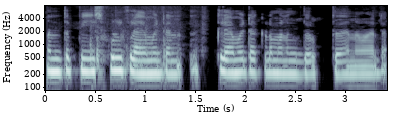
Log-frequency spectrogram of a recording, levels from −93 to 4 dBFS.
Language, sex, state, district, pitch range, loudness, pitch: Telugu, female, Telangana, Karimnagar, 210-235 Hz, -15 LUFS, 220 Hz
